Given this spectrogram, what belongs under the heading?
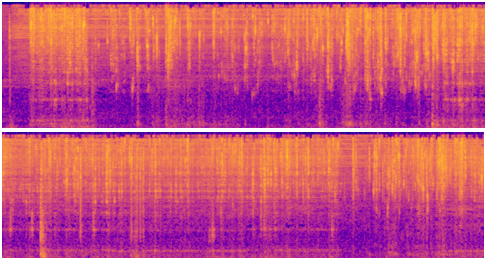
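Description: Distilled water from a gallon jug splashes and trickles into a container as it is rinsed, a continuous close wet patter with scattered drips and no talking.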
